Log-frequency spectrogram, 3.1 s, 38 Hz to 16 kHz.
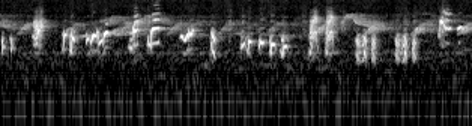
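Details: Bulbul dueling with a resident territory holder in February 2021, a decoy bird returned to its old area. Dense, rhythmic chirping and warbled notes in quick clusters, loud throughout, over a faint hum.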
